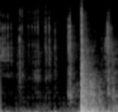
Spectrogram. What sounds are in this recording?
door closing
